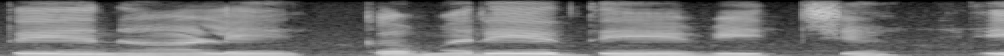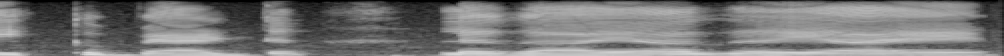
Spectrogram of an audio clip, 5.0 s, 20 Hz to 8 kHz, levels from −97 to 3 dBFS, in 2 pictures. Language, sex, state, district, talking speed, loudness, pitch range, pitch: Punjabi, female, Punjab, Pathankot, 110 wpm, -15 LUFS, 205-225 Hz, 215 Hz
